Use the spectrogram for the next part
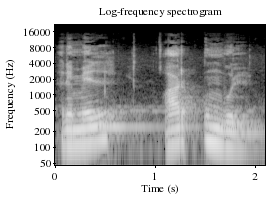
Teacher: मुंडा में माँ और ब साथ साथ उच्चारित होते हैं।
